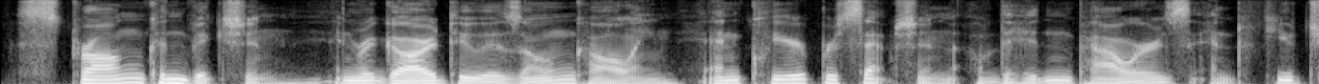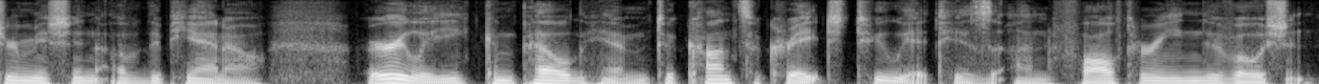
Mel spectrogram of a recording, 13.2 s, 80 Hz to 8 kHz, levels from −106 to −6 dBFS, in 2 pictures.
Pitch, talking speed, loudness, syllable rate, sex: 100 Hz, 140 wpm, -19 LUFS, 4.4 syllables/s, male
